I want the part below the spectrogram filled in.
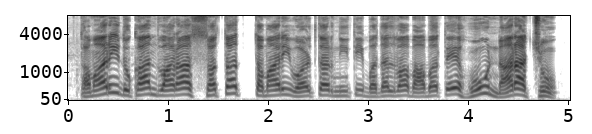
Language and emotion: Gujarati, angry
